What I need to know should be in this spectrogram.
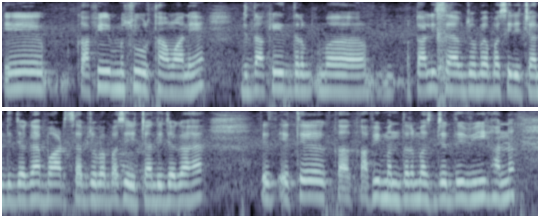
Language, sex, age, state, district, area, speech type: Punjabi, female, 45-60, Punjab, Pathankot, rural, spontaneous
